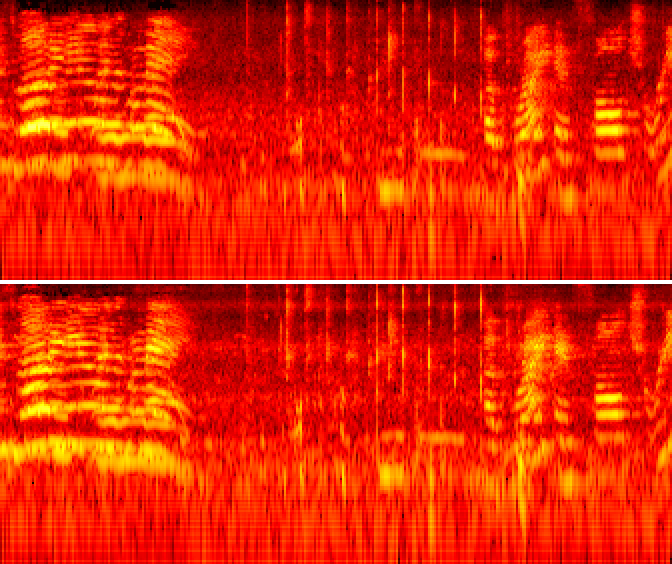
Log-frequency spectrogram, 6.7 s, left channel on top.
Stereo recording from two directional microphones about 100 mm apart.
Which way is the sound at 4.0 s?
45° right (ahead or behind).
